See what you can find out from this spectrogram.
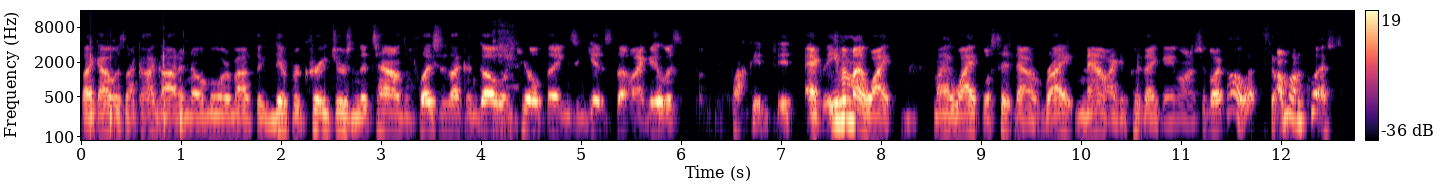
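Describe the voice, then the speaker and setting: Male podcaster, mid-pitch, excitable and profane. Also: brisk. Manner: animated, swears freely. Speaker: podcast co-host. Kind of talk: casual chat.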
